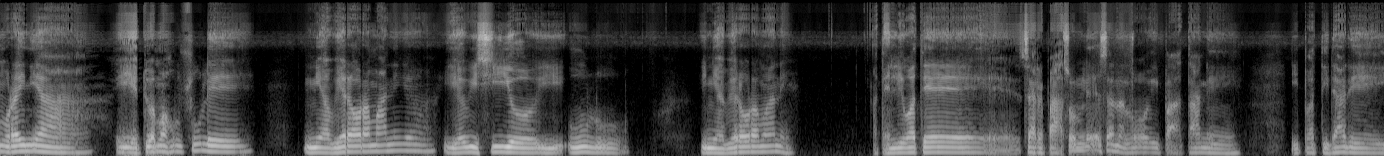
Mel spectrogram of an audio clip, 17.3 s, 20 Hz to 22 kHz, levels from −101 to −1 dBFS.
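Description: Across the whole clip the speech has a hoarse, grainy texture and a smeared, muffled quality, most likely from Opus compression at a rate that points to around 16 kbps in hybrid mode. The low band is coded by a speech model while the upper range is rebuilt from coarse band energies with filled-in noise. On a spectrogram energy still reaches about 20.1 kHz, but the upper bands look speckled and blurred rather than finely detailed.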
